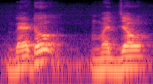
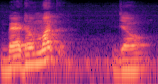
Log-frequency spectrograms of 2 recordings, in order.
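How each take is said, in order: First: There is a pause after 'baitho'. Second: There is a pause after 'mat'.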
